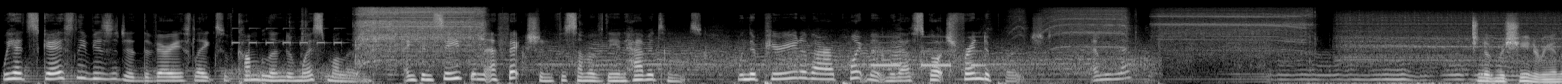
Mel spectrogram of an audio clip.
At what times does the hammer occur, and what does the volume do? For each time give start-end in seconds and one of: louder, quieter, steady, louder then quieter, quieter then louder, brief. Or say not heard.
not heard.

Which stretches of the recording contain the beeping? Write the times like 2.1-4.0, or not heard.
2.3-3.6, 8.7-9.9.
